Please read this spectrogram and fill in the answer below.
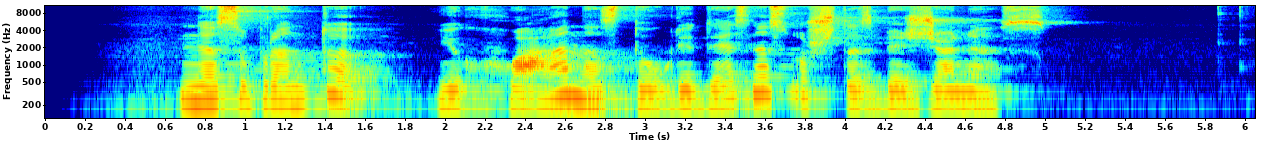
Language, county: Lithuanian, Alytus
